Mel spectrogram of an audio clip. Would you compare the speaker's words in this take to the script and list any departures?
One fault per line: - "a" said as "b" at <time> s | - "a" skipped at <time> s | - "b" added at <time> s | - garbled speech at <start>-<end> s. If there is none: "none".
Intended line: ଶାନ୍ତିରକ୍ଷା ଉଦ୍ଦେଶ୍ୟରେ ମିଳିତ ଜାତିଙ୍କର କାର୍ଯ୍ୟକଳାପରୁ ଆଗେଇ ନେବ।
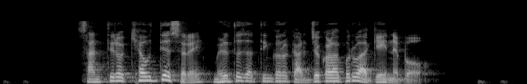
none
